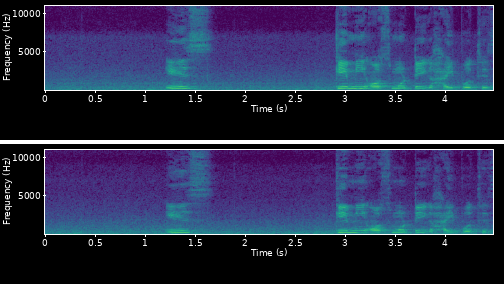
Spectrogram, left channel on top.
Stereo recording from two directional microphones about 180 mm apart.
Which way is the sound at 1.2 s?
55° left (ahead or behind).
